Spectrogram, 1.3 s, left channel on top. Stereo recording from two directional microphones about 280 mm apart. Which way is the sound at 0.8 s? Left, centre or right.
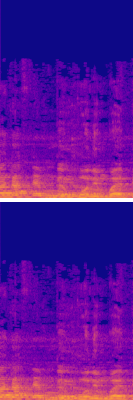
Centre.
